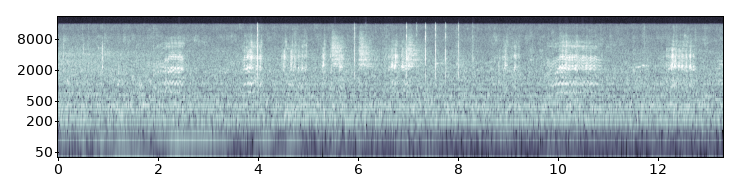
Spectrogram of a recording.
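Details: A domestic cat that has started to talk gives short nasal meows at about two, four and ten seconds over a steady background hum, with clicks and faint rustling between calls.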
